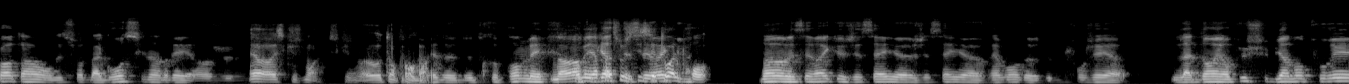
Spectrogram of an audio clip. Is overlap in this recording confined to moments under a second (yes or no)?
no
